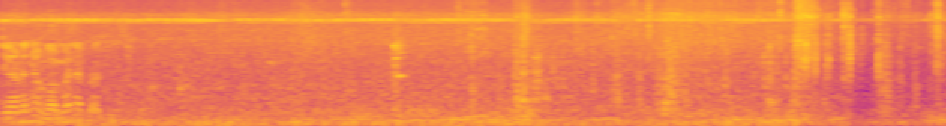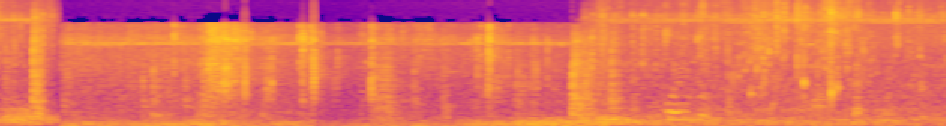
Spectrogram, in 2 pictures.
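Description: Indistinct voices over a steady low outdoor rumble.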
